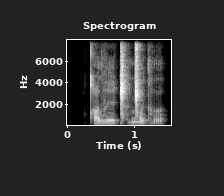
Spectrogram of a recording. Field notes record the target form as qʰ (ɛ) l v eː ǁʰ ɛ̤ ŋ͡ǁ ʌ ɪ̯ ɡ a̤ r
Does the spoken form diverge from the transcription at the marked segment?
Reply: no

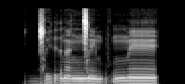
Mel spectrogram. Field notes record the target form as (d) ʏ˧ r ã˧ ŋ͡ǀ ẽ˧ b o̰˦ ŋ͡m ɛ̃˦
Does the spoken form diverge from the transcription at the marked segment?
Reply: yes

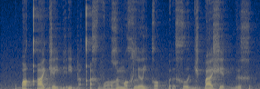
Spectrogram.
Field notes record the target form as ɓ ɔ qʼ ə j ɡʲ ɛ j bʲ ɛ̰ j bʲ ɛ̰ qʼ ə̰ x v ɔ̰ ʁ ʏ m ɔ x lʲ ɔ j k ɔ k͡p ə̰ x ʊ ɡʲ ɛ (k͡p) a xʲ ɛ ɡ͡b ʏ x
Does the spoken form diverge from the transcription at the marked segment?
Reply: no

